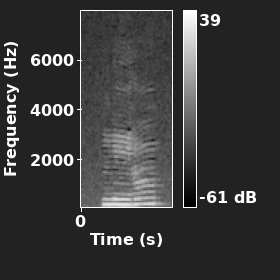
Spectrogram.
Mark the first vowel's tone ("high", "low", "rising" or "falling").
low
